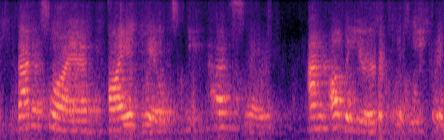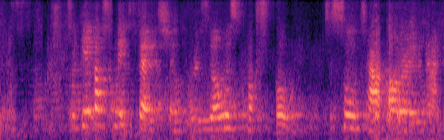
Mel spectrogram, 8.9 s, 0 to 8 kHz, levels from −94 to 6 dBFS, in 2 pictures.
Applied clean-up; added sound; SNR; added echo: neural separator model SepFormer DNS4.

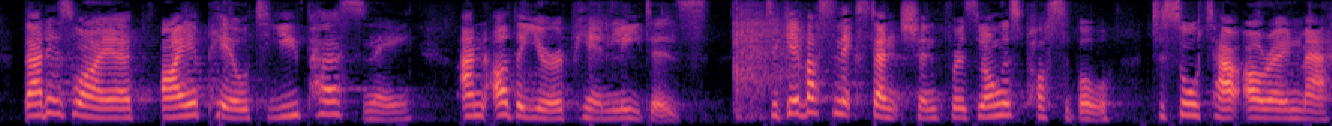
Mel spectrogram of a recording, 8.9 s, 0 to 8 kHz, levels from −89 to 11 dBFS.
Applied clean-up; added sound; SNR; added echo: none; none; none; none.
